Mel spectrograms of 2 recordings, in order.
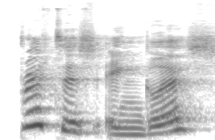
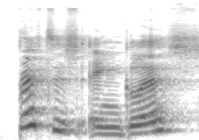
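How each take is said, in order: The two takes are said the same way.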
